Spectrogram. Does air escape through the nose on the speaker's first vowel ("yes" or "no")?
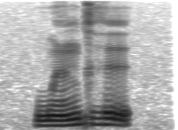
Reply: yes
